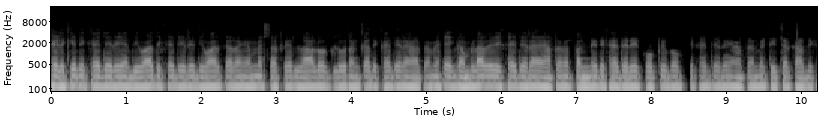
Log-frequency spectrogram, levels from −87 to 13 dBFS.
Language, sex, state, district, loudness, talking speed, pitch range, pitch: Hindi, male, Maharashtra, Solapur, -26 LUFS, 305 wpm, 105-110 Hz, 110 Hz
